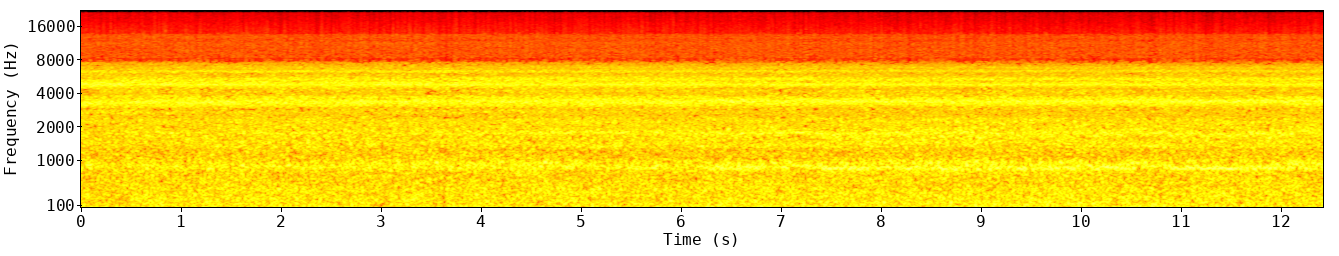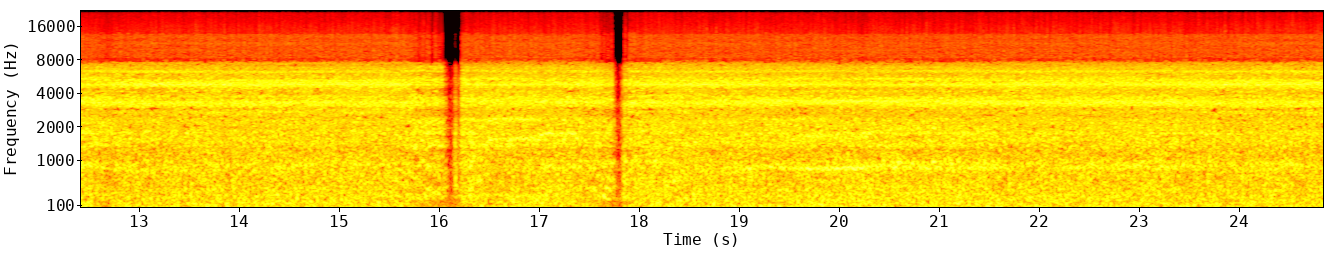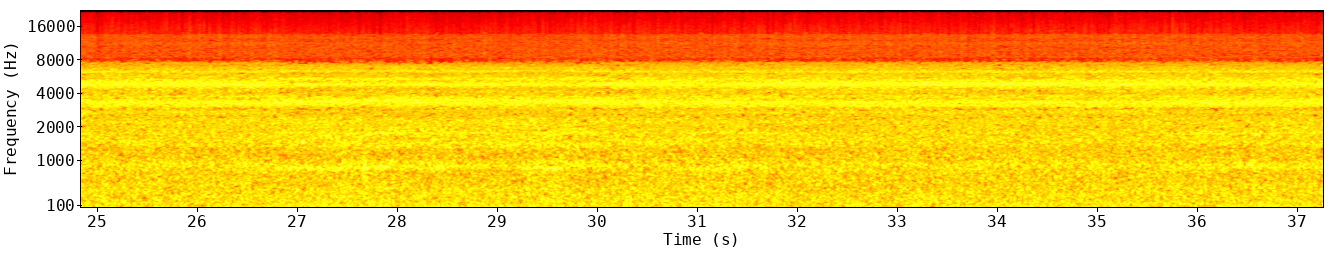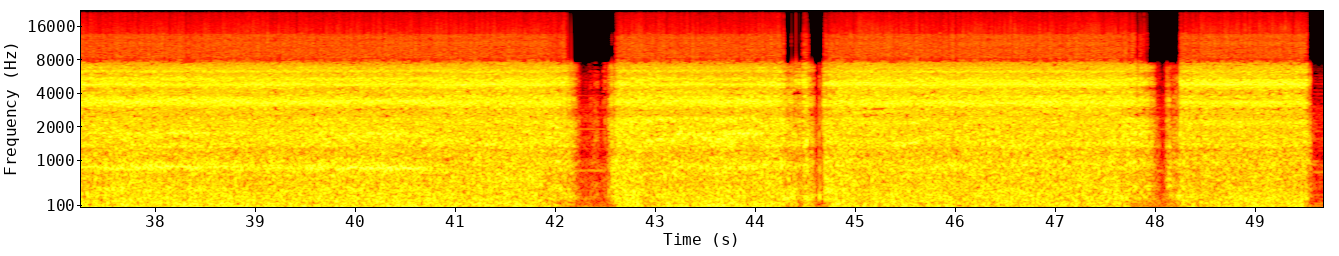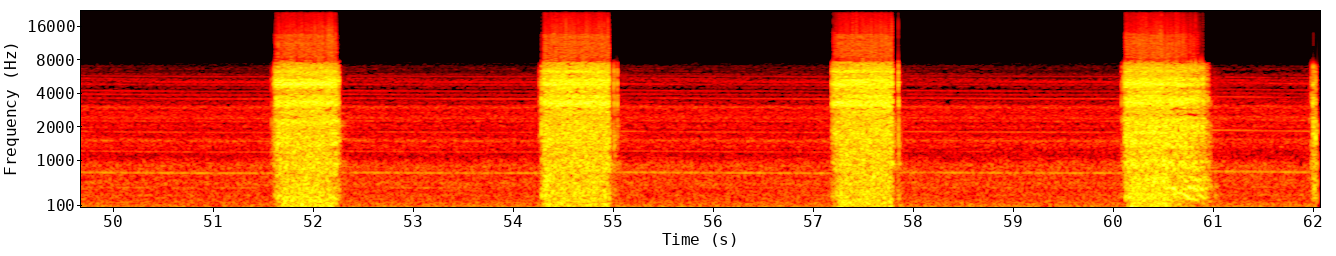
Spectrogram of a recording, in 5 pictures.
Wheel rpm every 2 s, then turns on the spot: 220, 230, 230, 220, 210, 210, 210, 200, 140, 180, 220, 230, 220, 220, 230, 220, 210, 210, 230, 220, 200, 140, 140, 190, 70, 10, 10, 30, 10, 10, 30.
none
